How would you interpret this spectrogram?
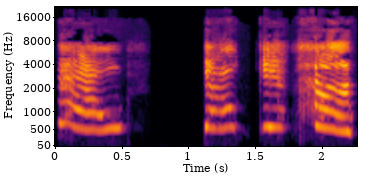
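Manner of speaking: lightly mimicked high-pitched grandma. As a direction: retell it in a high, drawn-out pleading call. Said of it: "My grandma was like".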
